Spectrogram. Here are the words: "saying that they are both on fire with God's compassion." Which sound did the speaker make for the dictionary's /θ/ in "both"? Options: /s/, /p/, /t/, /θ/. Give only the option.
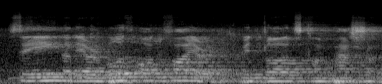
/θ/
